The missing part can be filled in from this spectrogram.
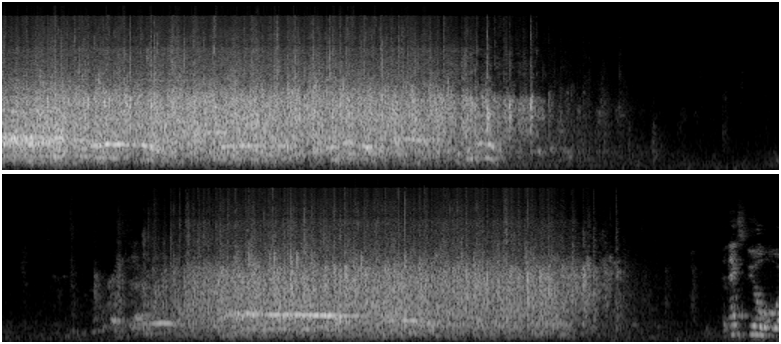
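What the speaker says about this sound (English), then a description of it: "give a big round of applause for Mr. Jalen Pruitt." Audience applause at a school awards convocation, two bursts of loud clapping from a large crowd, each lasting several seconds, separated by a stretch of near silence, with a few more claps starting again at the very end.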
